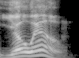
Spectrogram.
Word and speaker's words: Yoel: The proper pronunciation of Joel in Hebrew is simply Yoel.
